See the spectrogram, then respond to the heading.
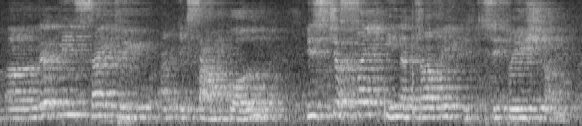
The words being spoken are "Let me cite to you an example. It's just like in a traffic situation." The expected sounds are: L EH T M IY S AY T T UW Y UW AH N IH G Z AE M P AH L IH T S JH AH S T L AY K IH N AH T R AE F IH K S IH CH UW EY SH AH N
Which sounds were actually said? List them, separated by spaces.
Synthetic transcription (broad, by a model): L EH T M IY S AY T T UW Y UW AH N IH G S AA M P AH L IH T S JH AH S T AY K IH N AH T R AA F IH K S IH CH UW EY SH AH N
